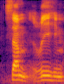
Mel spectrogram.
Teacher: মাঝখান থেকে চাপ দিয়ে বলবেন, হামজার মতো যেন না হয়ে যায়। তাহলে একসাথে হবে খতামাল্লাহু আলা কুলুবিহিম ওয়া আলা সামইহিম।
